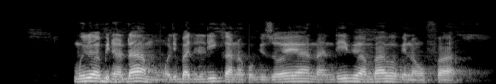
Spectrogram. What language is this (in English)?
Swahili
